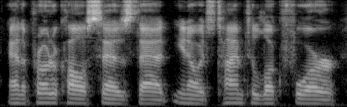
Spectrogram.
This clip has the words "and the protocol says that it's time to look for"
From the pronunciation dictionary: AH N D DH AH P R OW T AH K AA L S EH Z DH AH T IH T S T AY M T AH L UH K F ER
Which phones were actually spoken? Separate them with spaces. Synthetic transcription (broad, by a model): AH N DH AH P R OW T AH K AA L S EH Z DH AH T IH T S T AY M T AH L UH K F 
